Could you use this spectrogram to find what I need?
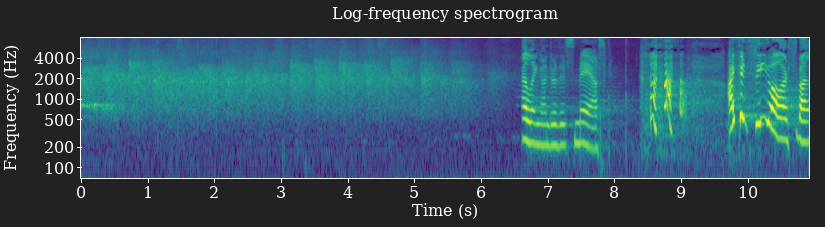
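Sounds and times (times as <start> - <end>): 
church congregation applause welcoming a guest speaker: 0.0 - 6.4
speech: 6.6 - 8.0, 10.2 - 10.9.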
